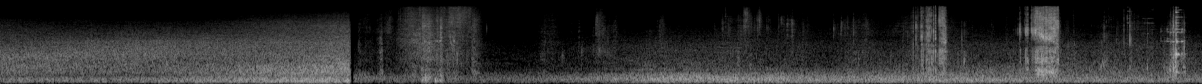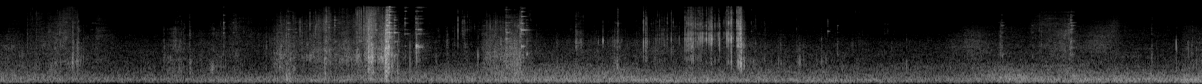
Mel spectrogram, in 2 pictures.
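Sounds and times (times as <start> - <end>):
stones crunching and scraping: 7.2 - 20.6
metal tent pegs clinking: 9.1 - 9.5, 10.2 - 12.9, 13.7 - 19.5.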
